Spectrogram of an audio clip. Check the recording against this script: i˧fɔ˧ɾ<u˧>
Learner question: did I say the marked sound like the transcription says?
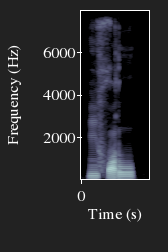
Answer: yes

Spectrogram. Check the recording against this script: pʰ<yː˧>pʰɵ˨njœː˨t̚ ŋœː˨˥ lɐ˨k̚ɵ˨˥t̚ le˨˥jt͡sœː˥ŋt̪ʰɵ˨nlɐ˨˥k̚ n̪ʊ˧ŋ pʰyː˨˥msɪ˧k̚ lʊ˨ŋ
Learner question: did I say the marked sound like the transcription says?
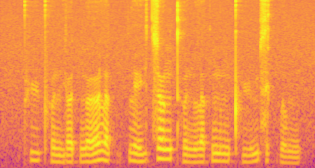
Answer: yes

